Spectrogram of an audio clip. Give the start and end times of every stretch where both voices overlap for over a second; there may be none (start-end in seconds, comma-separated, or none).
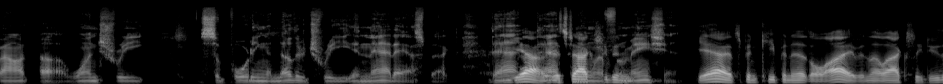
5.1-6.3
